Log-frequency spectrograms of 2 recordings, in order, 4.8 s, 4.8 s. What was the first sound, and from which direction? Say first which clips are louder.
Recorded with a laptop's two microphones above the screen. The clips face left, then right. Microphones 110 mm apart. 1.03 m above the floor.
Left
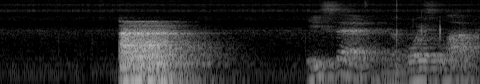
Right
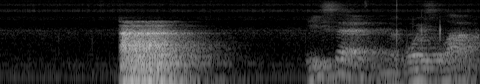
Boiling: even; 45° left (ahead or behind).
